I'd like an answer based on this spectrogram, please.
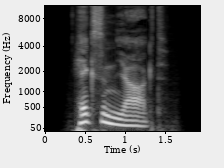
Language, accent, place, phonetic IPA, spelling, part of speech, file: German, Germany, Berlin, [ˈhɛksn̩ˌjaːkt], Hexenjagd, noun, De-Hexenjagd.ogg
- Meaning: witch-hunt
